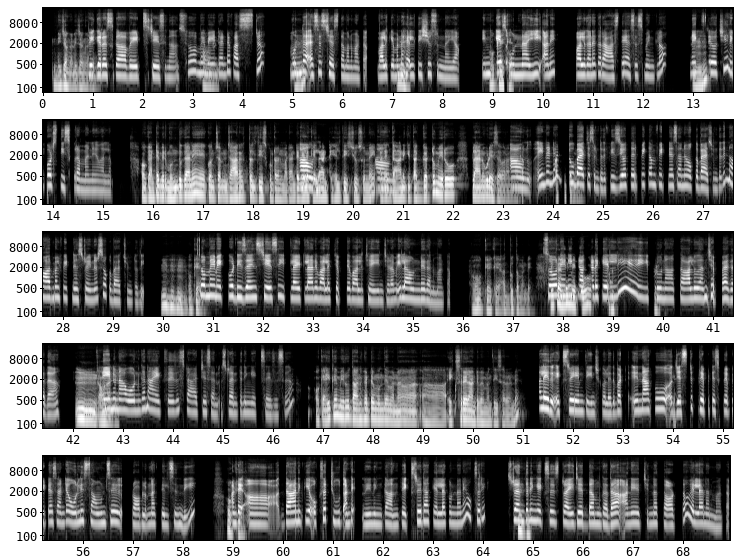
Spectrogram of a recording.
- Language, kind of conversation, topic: Telugu, podcast, ఇంటి పనులు, బాధ్యతలు ఎక్కువగా ఉన్నప్పుడు హాబీపై ఏకాగ్రతను ఎలా కొనసాగిస్తారు?
- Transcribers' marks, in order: in English: "విగరస్‌గా వెయిట్స్"; other background noise; in English: "సో"; in English: "అసెస్"; in English: "హెల్త్ ఇష్యూస్"; in English: "ఇన్‌కేస్"; in English: "అసెస్మెంట్‌లో"; in English: "రిపోర్ట్స్"; in English: "హెల్త్ ఇష్యూస్"; in English: "ప్లాన్"; in English: "టూ"; in English: "ఫిజియోథెరపీ కమ్ ఫిట్నెస్"; in English: "నార్మల్ ఫిట్నెస్ ట్రైనర్స్"; in English: "సో"; in English: "డిజైన్స్"; in English: "సో"; in English: "ఓన్‌గా"; in English: "ఎక్సర్‌సైజెస్ స్టార్ట్"; in English: "స్ట్రెంతెనింగ్ ఎక్సర్‌సైజెస్"; in English: "ఎక్స్‌రే"; in English: "ఎక్స్‌రే"; in English: "బట్"; in English: "జస్ట్ క్రెపిటస్. క్రెపిటస్"; in English: "ఓన్లీ"; in English: "ప్రాబ్లమ్"; teeth sucking; in English: "ఎక్స్‌రే"; in English: "స్ట్రెంతెనింగ్ ఎక్సర్‌సైజెస్ ట్రై"; in English: "థాట్‌తో"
